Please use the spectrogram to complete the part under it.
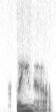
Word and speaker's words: Plano: A group practice of functional nutritionists and health coaches based out of Plano. Am I saying that right? Texas? – Plano.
